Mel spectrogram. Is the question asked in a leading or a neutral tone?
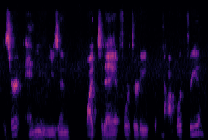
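leading. It is asked gently, leading toward a no. The speaker calls it right.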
